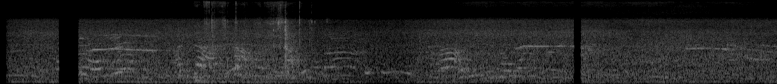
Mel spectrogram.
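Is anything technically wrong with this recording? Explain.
Yes. The everyday sound suffers two digital broadcast dropouts, at 0.58 to 0.79 s and 5.74 to 5.82 s. The receiver lost the signal or rejected damaged frames and muted until good ones arrived. Each hole opens and closes with a quick fade of about 8 ms, and the gap lengths point to roughly six and two lost frames of about 32 ms. Unlike network concealment, nothing is repeated or smeared. The sound simply goes silent and resumes later, with the missing portion gone.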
